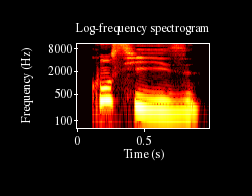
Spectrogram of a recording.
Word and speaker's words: concise: Concise. Ici on ajoute un e. Donc le S se prononce comme un Z.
